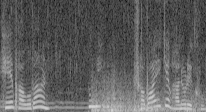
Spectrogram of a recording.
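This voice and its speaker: A tiny, very high-pitched wistful bird wife. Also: female voice, animated, slow pace, over loud music, exaggerated voice. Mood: worried. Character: young married female tuntuni bird, wistful, longing for a child. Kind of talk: children's cartoon voice acting.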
